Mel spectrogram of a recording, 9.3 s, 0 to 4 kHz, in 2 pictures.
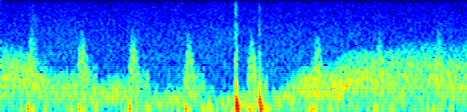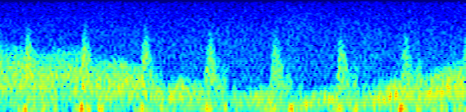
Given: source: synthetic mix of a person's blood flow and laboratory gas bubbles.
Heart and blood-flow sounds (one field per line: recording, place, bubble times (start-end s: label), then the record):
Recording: Doppler ultrasound of blood flow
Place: subclavian vein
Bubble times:
no bubbles
From the record:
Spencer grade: 0 (complete lack of bubble signals)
